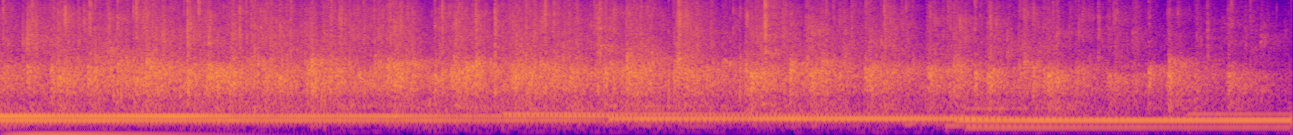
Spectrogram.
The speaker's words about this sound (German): Come on, die anderen können mal einen Applaus geben.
